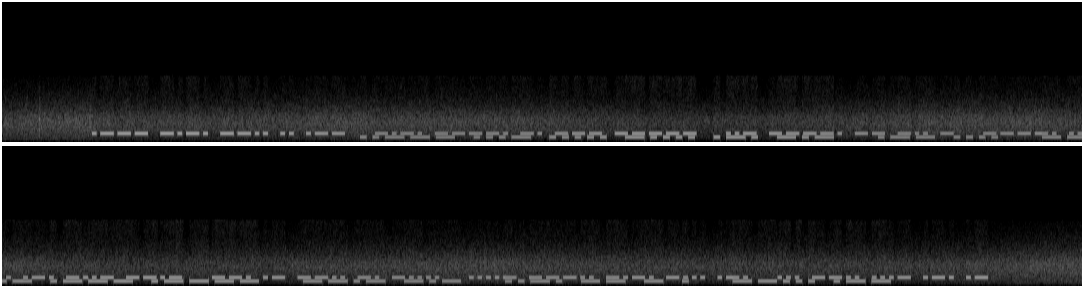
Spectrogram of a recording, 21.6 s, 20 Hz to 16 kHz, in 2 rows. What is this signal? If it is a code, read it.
Morse code, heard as two keyed tones, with radio static. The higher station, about 28 wpm, 1080 Hz: JCZIW C9NO0 U9MDT 9SRXQ GAZN6 48CBR SZVRA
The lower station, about 19 wpm, 680 Hz: 2V56RK WH OJ1 QK FMTE 7W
